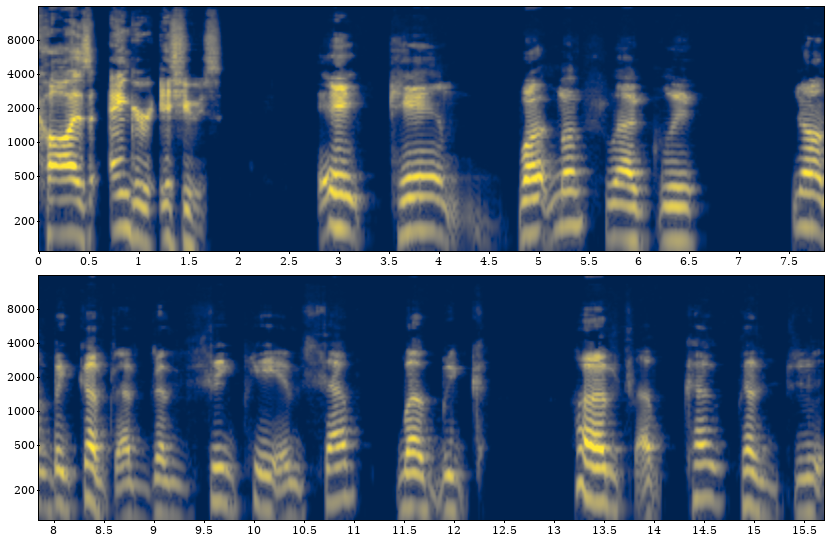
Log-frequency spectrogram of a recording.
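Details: Dysarthric speech in an adult male with cerebral palsy, which he believes was caused by a drug overdose; he says the condition affected his voice.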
